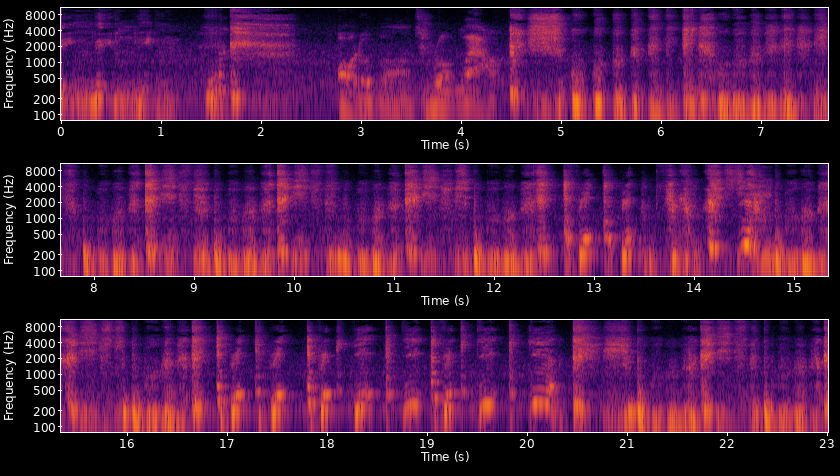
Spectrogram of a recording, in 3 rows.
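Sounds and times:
person beatboxing: 0:04.5 - 0:23.0.

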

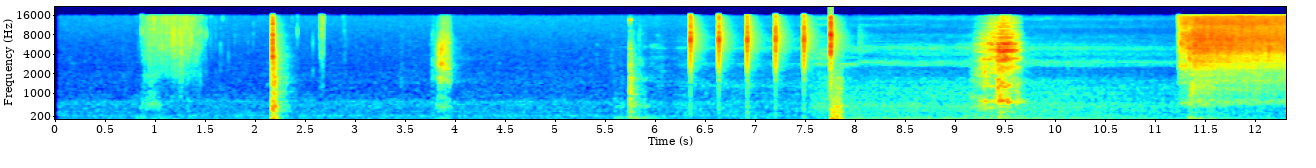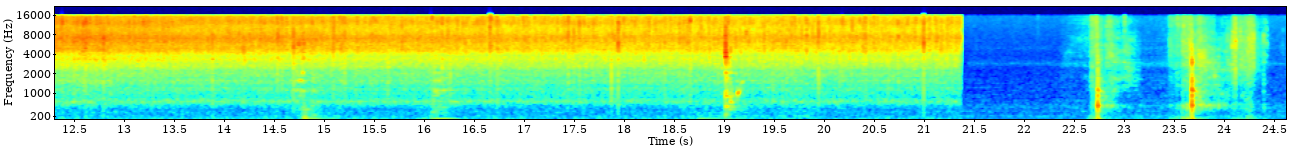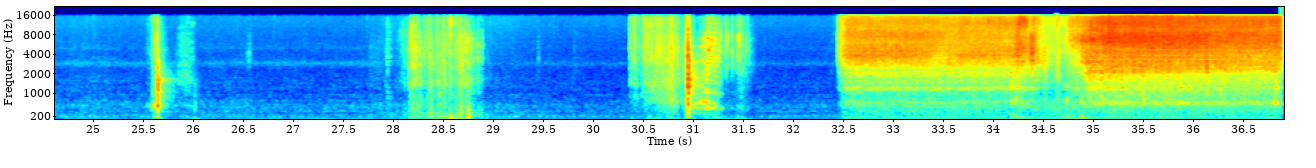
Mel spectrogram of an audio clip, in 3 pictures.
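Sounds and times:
frying pan sizzling: 0:06.4 - 0:21.4, 0:32.5 - 0:36.9.

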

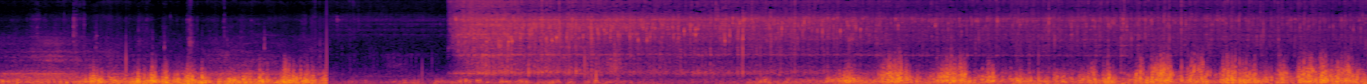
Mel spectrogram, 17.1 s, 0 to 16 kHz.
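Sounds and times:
wind rumble on microphone: 0:00.0 - 0:08.2, 0:09.2 - 0:17.0
onions sizzling in hot oil: 0:05.6 - 0:17.0.

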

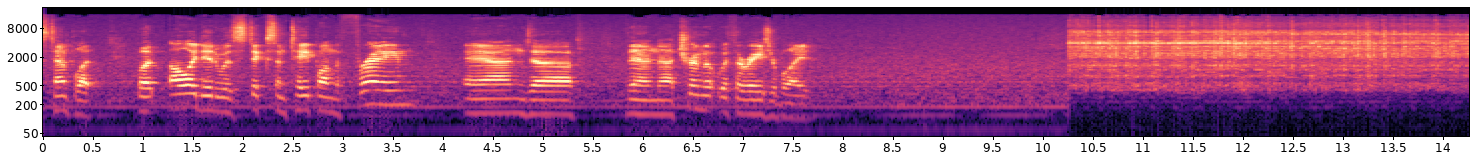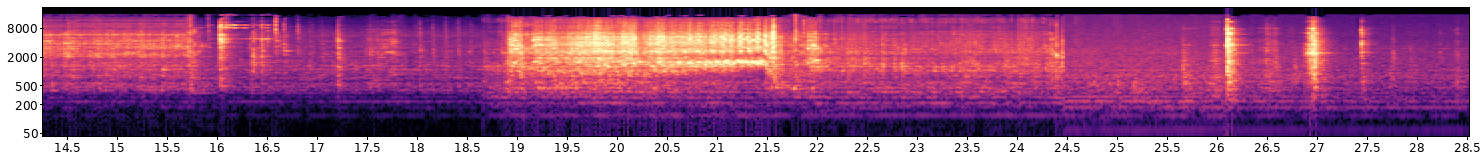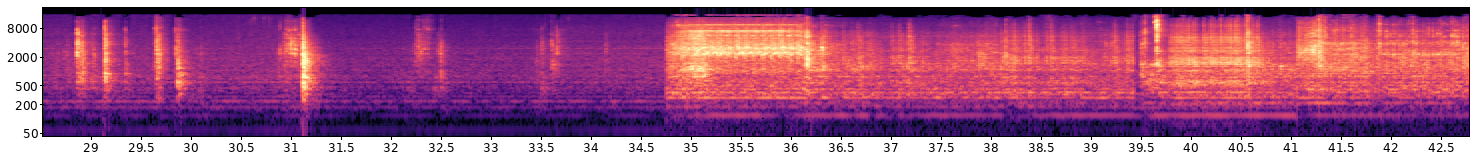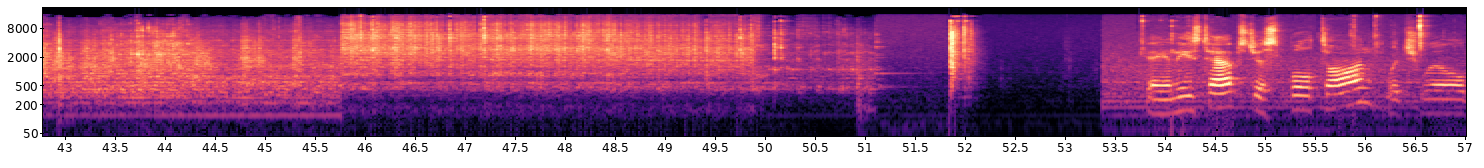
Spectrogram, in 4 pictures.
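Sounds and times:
drill press drilling: 0:10.2 - 0:15.9, 0:17.1 - 0:24.5, 0:34.7 - 0:51.0
bandsaw cutting metal: 0:10.2 - 0:24.5, 0:34.7 - 0:51.2.

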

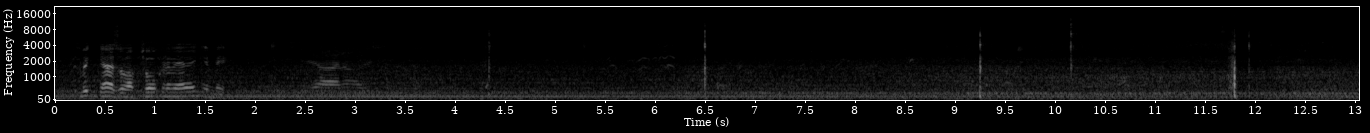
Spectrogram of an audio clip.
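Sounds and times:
golf clubs striking balls: 0:04.2 - 0:05.5, 0:06.2 - 0:07.0, 0:08.5 - 0:10.4, 0:11.6 - 0:12.1.

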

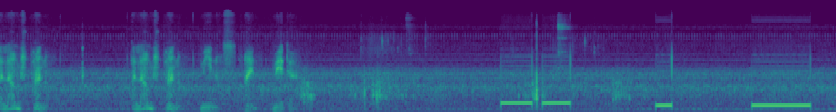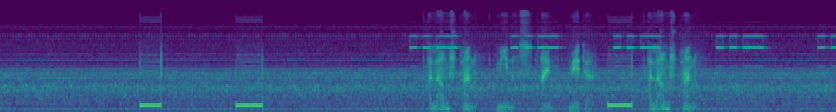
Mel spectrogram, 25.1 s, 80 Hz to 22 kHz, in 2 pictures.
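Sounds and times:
alarm beeps: 0:07.5 - 0:08.6, 0:18.7 - 0:22.5, 0:23.3 - 0:24.1, 0:24.8 - 0:25.0.

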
